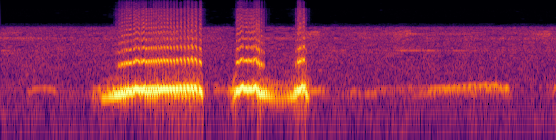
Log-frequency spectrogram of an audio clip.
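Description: A pigeon gives one low, throaty coo of about half a second, then two shorter coos in quick succession, against a quiet background.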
